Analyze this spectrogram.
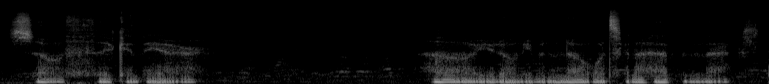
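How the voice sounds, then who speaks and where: A man playing a teasing, dominant bully turned seductive lover in an intimate whispered roleplay audio, murmuring in a slow, smug, breathy way. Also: fairly low pitch, heavily acted.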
